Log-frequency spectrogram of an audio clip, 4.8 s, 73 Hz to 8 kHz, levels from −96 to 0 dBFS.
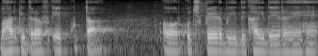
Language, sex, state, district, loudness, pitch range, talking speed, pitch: Hindi, male, Uttar Pradesh, Hamirpur, -31 LUFS, 105-115 Hz, 165 wpm, 110 Hz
